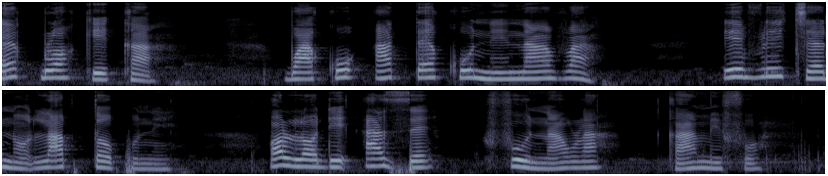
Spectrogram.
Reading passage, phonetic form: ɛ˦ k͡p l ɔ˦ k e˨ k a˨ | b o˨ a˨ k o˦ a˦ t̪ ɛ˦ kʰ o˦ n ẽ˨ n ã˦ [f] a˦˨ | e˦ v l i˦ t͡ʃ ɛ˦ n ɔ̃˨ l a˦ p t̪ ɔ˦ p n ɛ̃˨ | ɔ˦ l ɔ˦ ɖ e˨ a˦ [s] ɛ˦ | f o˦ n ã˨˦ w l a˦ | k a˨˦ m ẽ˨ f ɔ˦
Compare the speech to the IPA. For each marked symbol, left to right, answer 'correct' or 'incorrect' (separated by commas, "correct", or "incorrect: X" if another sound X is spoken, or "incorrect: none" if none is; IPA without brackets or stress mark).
incorrect: v, incorrect: z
